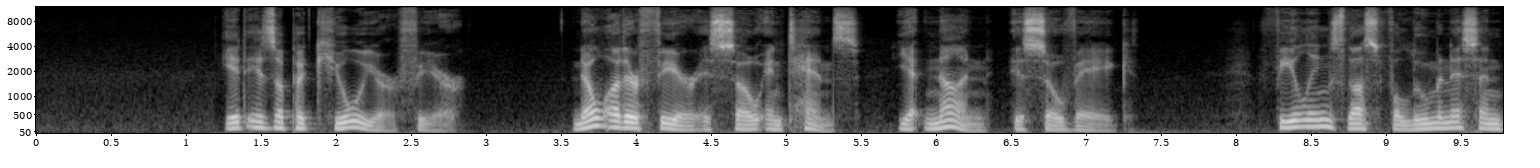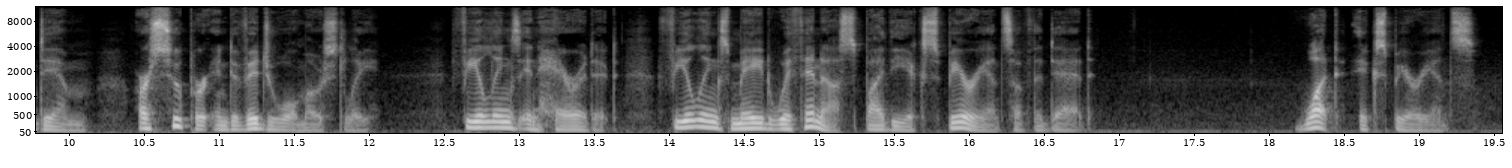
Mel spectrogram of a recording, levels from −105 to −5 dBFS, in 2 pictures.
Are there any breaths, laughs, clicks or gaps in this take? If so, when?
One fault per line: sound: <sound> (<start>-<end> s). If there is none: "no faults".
no faults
